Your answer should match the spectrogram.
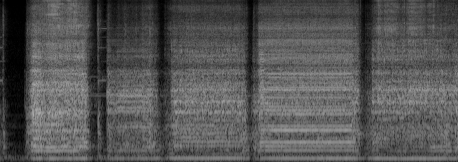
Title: Cricut grinding noise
